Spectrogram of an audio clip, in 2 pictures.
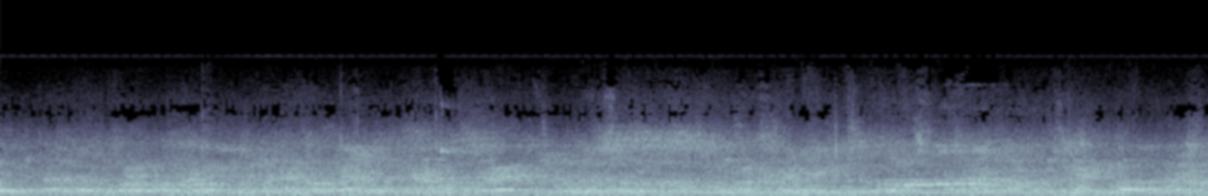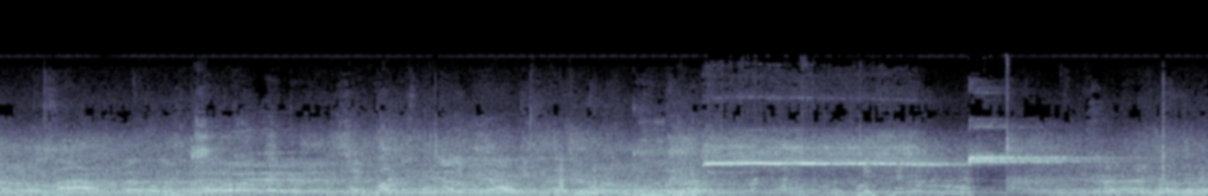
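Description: A crowd of young men and women shouts and cheers loudly in an echoing hall.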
